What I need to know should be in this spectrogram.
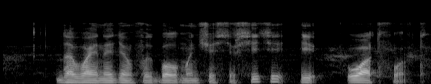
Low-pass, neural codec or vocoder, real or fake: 7.2 kHz; vocoder, 24 kHz, 100 mel bands, Vocos; fake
